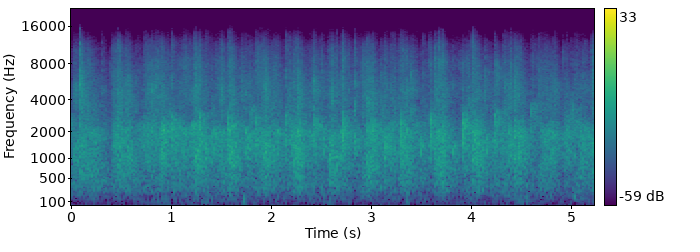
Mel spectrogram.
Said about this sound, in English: A round of applause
